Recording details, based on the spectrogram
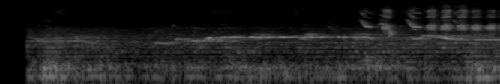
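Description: Quick, bright sparrow chirps, repeated rapidly, stand out in the last couple of seconds. A steady hiss and a faint drawn-out tone run underneath.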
